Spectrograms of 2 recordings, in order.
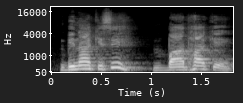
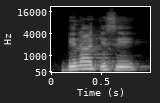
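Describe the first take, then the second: First: बिना किसी बाधा के repeated louder, leaning on किसी; emphatic repeat. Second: Said in the usual way. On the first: Shown as a demonstration. Teacher stressing the right answer for students, louder. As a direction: land the answer with weight on किसी.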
